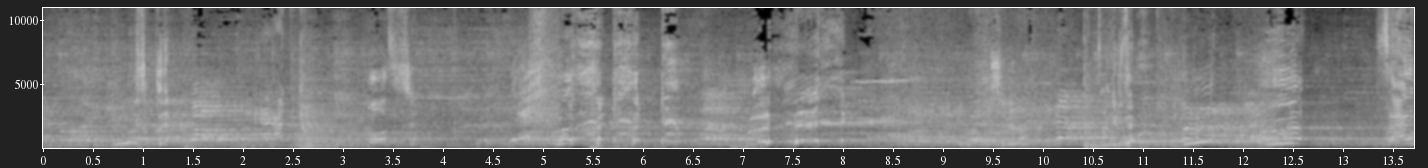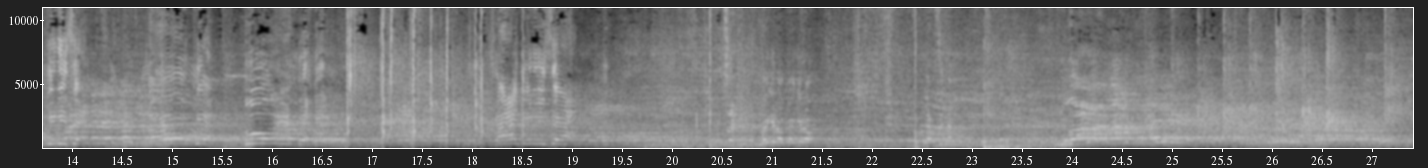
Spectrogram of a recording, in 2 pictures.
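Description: Men shout to each other across a large echoing indoor hall.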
